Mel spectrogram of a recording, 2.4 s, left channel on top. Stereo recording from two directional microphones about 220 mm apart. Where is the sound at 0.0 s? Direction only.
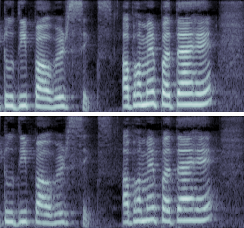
45° left (ahead or behind).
